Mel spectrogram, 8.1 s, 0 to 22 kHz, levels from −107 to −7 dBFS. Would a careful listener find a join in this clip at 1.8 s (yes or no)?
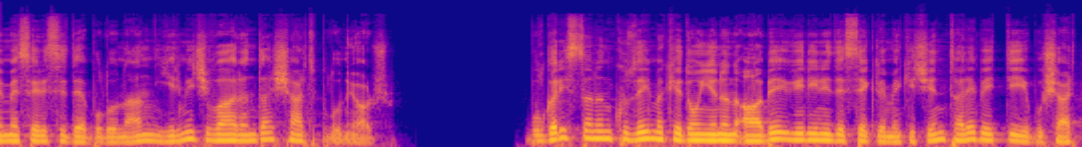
no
